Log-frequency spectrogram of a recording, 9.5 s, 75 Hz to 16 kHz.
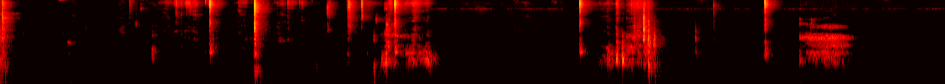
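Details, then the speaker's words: Gallagher Solar S100 portable fence energizer, 1 joule, after repair: sharp dry clicks about every one to two seconds with handling noise, normal daytime pulse before the light sensor is covered to trigger slower night mode. "Okay, kind of hear it clicking along there every second or two."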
